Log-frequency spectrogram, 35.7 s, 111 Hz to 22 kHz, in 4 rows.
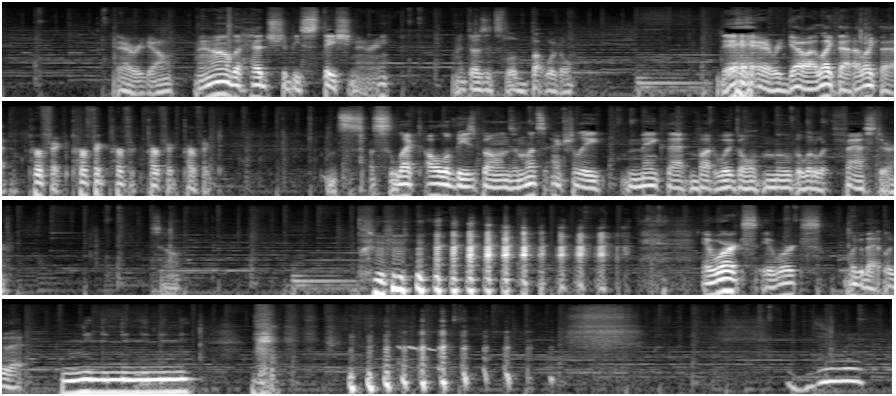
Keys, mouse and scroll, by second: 0.3 click, 2.1 KP_0, 2.7 scroll down 1, 4.1 click, 4.5 space, 7.8 space, 11.2 ctrl+s, 13.0 a, 14.2 click, 15.0 right click, 15.5 c, 17.6 s, 22.5 space, 24.2 click, 25.7 click, 26.1 space, 34.4 click, 34.8 space.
